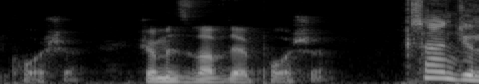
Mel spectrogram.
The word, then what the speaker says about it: Porsche: uh and porsche yeah that's that's how you actually say it in german by the way you say porsche i know in gym in english they always say porsche but in german it's actually porsche germans love their porsche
